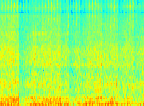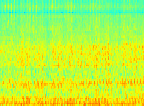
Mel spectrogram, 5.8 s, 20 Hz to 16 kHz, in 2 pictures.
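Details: Freshly rebuilt Ferrari Dino 246 GT engine, fully restored and run on a small test stand before final installation, with oil pressure, water temperature and exhaust being checked: steady, even idle, smooth low thrum, no knocks or misses; normal idle.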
